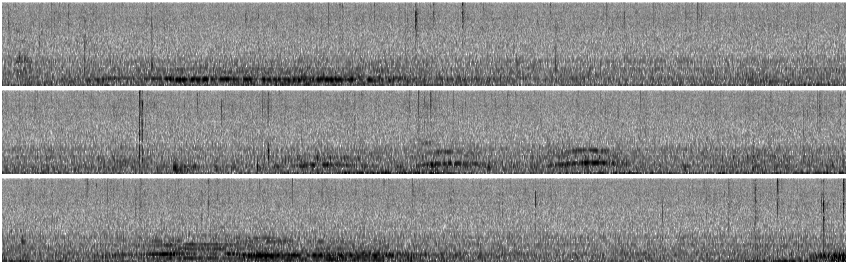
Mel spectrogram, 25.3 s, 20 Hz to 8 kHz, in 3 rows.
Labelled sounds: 14.1	14.4	humpback whale, 0.78 to 0.94 kHz

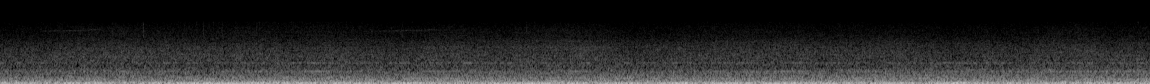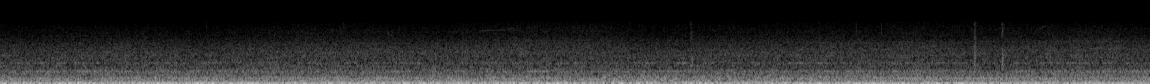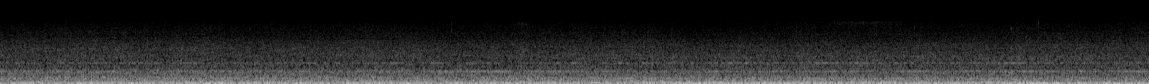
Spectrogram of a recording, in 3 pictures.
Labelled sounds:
16.2	16.7	killer whale, 4.8 to 5.5 kHz

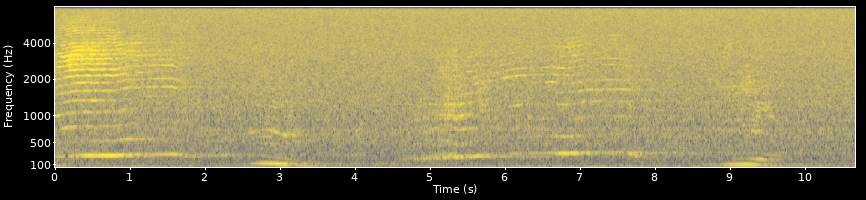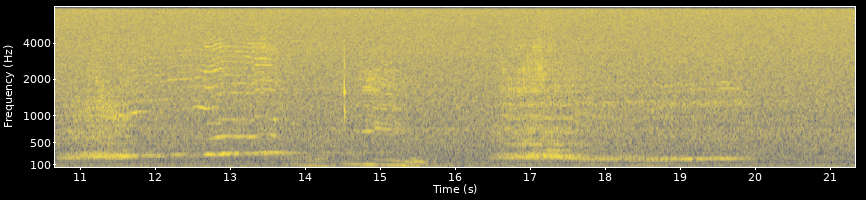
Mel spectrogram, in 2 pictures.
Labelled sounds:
0.0	1.7	humpback whale, 0.96 to 5.4 kHz
5.1	5.5	humpback whale, 0.93 to 1.1 kHz
6.0	7.6	humpback whale, 1.6 to 3.0 kHz
11.3	13.6	humpback whale, 0.90 to 4.0 kHz

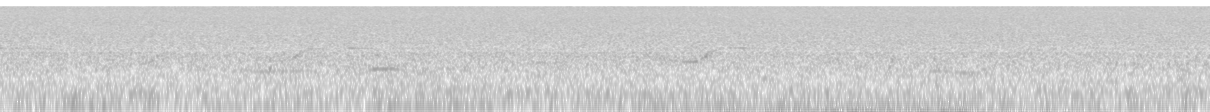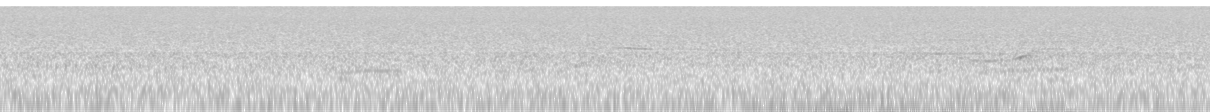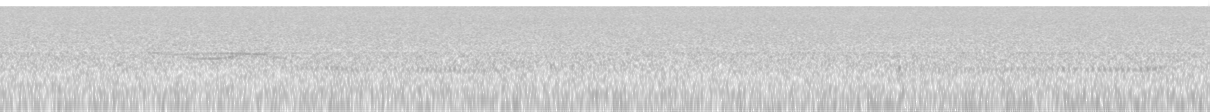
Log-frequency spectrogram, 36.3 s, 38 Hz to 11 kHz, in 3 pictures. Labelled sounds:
18.3	18.6	humpback whale, 0.86 to 1.0 kHz

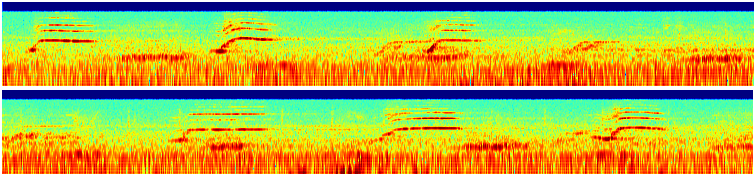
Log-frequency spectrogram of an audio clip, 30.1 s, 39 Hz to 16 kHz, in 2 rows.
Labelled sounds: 0.6	1.9	humpback whale, 0.80 to 7.3 kHz
4.2	5.5	humpback whale, 0.80 to 7.3 kHz
7.7	10.4	humpback whale, 0.80 to 7.2 kHz
11.5	12.9	humpback whale, 0.80 to 2.5 kHz
14.9	15.2	humpback whale, 2.5 to 2.8 kHz
15.7	16.1	humpback whale, 1.1 to 1.2 kHz
18.7	20.5	humpback whale, 0.80 to 6.8 kHz
22.7	24.3	humpback whale, 0.80 to 7.4 kHz
26.5	28.4	humpback whale, 0.80 to 6.6 kHz
29.2	29.5	humpback whale, 2.5 to 2.7 kHz

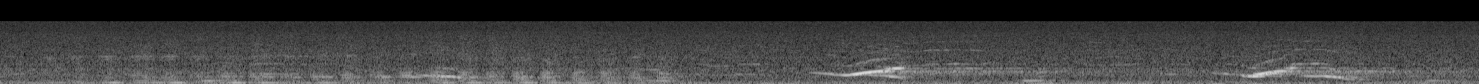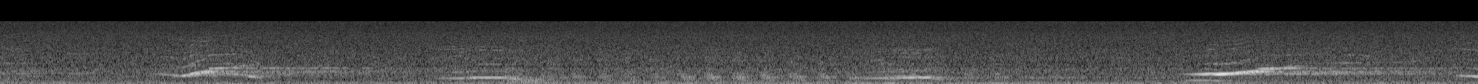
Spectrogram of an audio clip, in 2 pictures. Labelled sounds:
8.6	9.7	humpback whale, 0.80 to 1.3 kHz
12.6	13.4	humpback whale, 0.80 to 2.0 kHz
16.6	17.4	humpback whale, 0.80 to 1.6 kHz
19.6	19.8	humpback whale, 0.90 to 0.99 kHz
26.9	27.9	humpback whale, 0.80 to 1.3 kHz

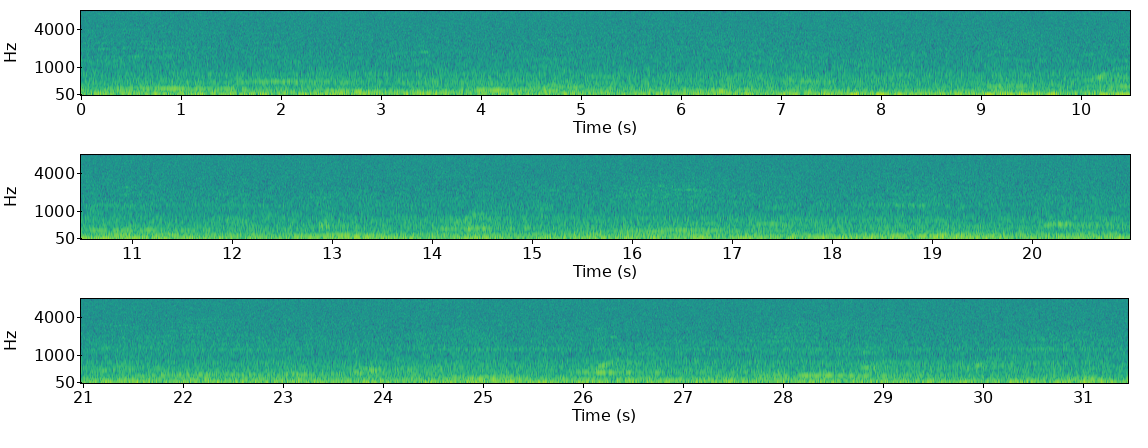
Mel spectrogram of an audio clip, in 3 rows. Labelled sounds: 16.4	16.7	humpback whale, 2.1 to 2.3 kHz

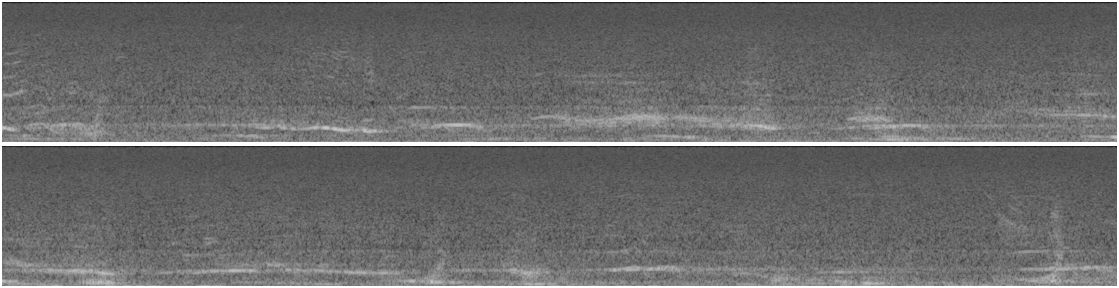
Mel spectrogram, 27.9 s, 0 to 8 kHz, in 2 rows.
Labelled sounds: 0.0	0.3	humpback whale, 0.96 to 1.2 kHz
4.1	4.4	humpback whale, 2.3 to 2.7 kHz
13.5	13.7	humpback whale, 0.96 to 1.2 kHz
26.3	26.6	humpback whale, 1.3 to 1.8 kHz

